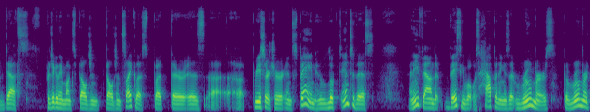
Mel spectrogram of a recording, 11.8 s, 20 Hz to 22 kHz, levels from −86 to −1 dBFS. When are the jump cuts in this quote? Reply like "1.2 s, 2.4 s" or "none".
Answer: none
